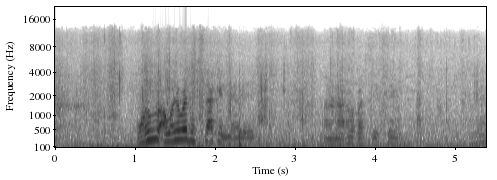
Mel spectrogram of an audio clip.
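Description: A teenage boy talks nearby outdoors.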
